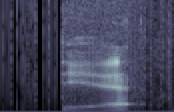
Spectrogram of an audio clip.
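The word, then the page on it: die: tone 3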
